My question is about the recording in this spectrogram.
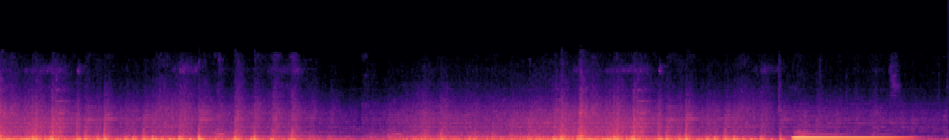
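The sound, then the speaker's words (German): A passenger train carrying pilgrims, now just outside Rome, rumbles steadily along the rails with rhythmic clattering from the wheels, then a loud, sustained horn blast sounds near the end and fades out. “Wir sind jetzt kurz vor den Toren Roms. Daher bitte ich euch, eure Sachen hier zusammenzupacken, die Waggons, die Abteile leer zu räumen”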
